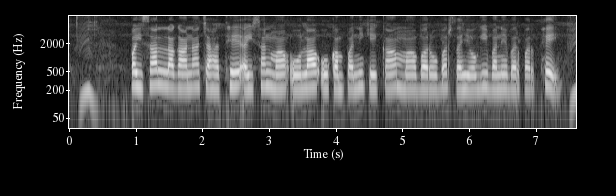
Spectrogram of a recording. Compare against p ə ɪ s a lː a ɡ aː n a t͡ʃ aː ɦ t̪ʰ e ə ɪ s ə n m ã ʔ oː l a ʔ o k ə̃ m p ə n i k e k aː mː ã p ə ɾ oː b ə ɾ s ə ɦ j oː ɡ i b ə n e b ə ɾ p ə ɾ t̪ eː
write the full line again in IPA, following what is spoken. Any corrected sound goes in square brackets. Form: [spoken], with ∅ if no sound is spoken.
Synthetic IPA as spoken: p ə ɪ s a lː [ə] ɡ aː n a t͡ʃ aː ɦ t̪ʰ e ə ɪ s ə n m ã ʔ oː l a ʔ o k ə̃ m p ə n i k e k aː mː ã [b] ə ɾ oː b ə ɾ s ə ɦ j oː ɡ i b ə n e b ə ɾ p ə ɾ [t̪ʰ] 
